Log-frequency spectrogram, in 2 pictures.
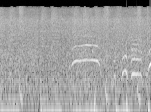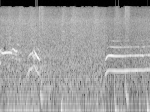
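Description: Background music with a steady drum beat, held bass notes and a high gliding melody, laid over the steady rush of a waterfall.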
